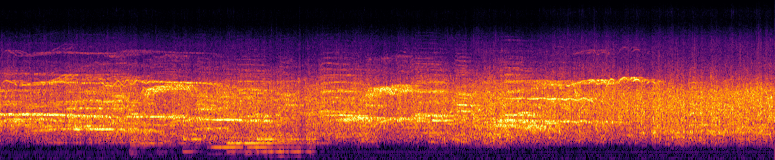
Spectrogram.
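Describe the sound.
Sustained audience applause greeting a performer, a dense, steady wash of clapping that holds at an even loudness throughout.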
